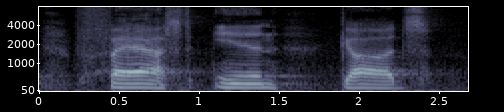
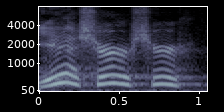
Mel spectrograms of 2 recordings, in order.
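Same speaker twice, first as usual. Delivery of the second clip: quoting Tyler, high; 10 semitones higher, slower than usual. Retold or imitated. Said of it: "He's like".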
